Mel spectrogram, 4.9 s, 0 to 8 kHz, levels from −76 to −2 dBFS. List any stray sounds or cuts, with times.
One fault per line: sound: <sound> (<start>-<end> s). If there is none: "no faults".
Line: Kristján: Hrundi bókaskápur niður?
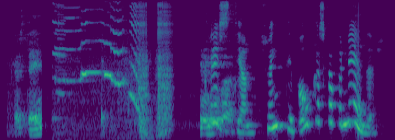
sound: squeak (0.7-2.2 s)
